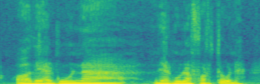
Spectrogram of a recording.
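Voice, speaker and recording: Pitched at a medium level with ordinary pitch variation, a man's voice moves at a fairly slow pace. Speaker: interviewee recounting family history. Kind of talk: interview testimony. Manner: hesitant, halting with filler words.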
